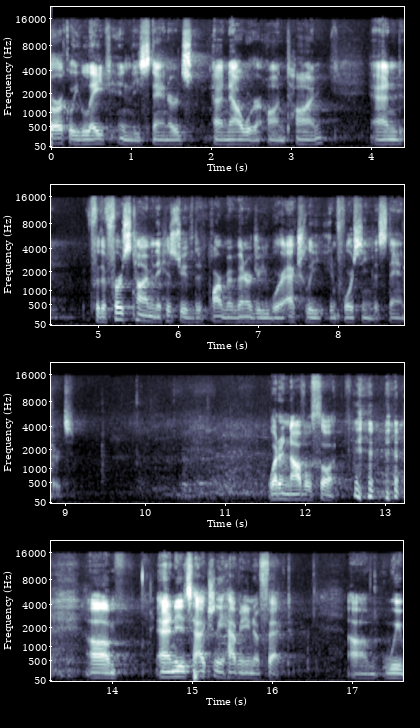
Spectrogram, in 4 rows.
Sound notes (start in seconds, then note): 10.1 audience laughing; 12.5 laughs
